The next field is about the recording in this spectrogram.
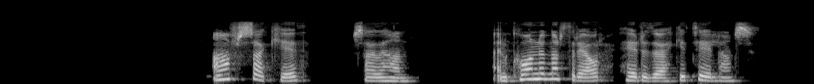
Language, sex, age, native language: Icelandic, female, 50-59, Icelandic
